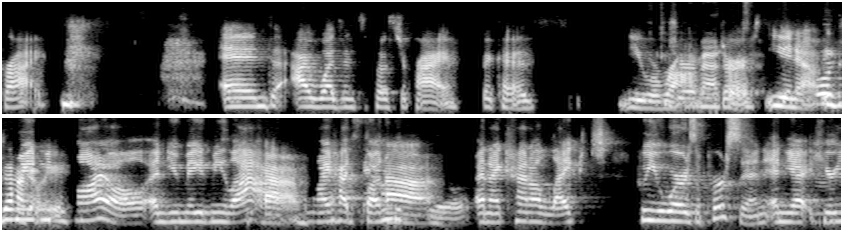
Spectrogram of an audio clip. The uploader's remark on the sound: Joined me for a 1am zoom call and we had such a good time that I didn't want to edit it up. Instead I am bringing you the complete, uncut interview with myself and the cast.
